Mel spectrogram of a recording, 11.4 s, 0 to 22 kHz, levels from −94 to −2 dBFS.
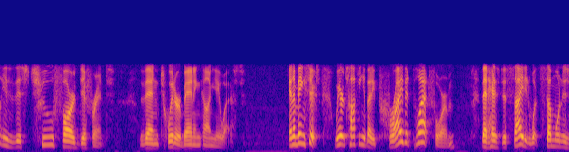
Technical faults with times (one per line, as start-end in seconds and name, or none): none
